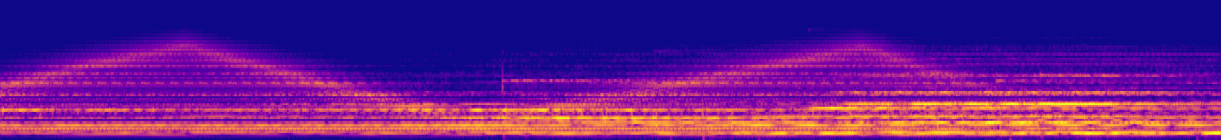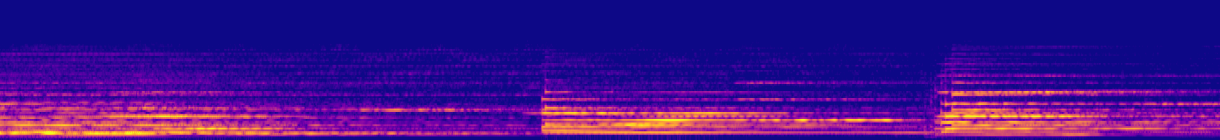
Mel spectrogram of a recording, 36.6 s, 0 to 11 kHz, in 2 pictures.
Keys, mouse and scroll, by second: 1.9-3.7 drag, 3.5-4.2 typing, 5.3 click, 7.9 scroll up 1, 8.9 click, 11.0-11.9 typing, 13.1-14.6 typing, 16.3 space, 17.4 click, 18.3 right click, 19.2 click, 20.6-21.2 scroll down 1, 21.2-23.1 scroll down 1, 23.1 scroll up 1, 23.6 click, 28.4 click, 32.9 ctrl+z, 33.8 click, 34.3-34.6 scroll up 1, 36.4 scroll down 1.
